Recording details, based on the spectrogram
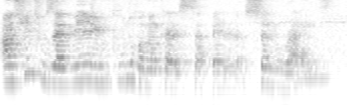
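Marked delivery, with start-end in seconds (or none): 2.4-3.3 put-on English accent, much quieter. Presenting makeup products, naming a powder with an English accent. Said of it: "vous remarquerez mon accent anglais parfait".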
